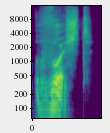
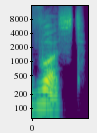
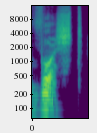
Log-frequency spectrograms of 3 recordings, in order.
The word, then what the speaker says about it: Wurst: E percebe que ela falou Wurst, Wurst. Essa é uma variação possível da pronúncia. Você também pode ouvir por aí Wurst, Wurst, sem fazer esse som tão chiado, né? Wurst.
